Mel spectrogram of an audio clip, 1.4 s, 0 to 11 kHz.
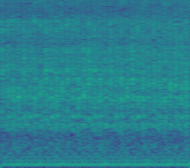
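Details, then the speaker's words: Massey Ferguson MF30 tractor restarted after its drain plug fell out and it ran out of oil, refilled: low even chug at settled idle with no odd tapping or misses; sounds unchanged and healthy. "It doesn't sound bad. Doesn't sound any different than it used to. Still sounds good, so"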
